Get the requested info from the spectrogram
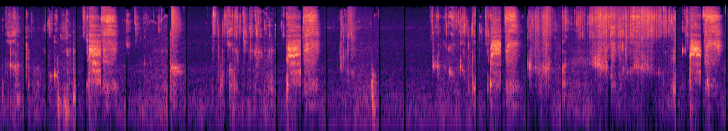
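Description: Close-miked mouth eating sounds: candy and gum being bitten, crunched and chewed. There are irregular sharp bites and crackles, several of them loud, and a denser run of crunching and crackling in the second half.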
